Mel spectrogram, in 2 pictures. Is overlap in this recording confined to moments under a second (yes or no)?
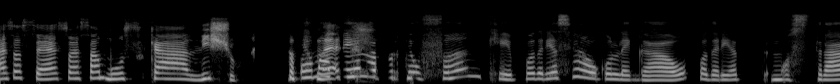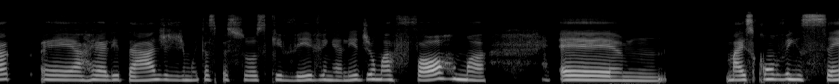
yes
